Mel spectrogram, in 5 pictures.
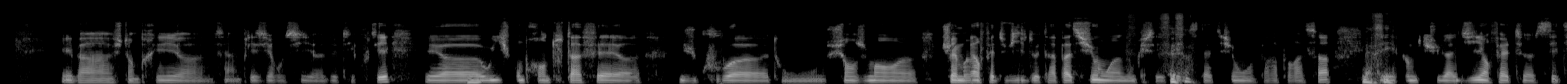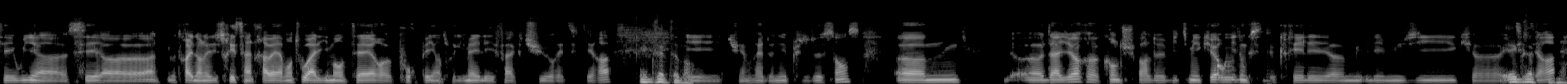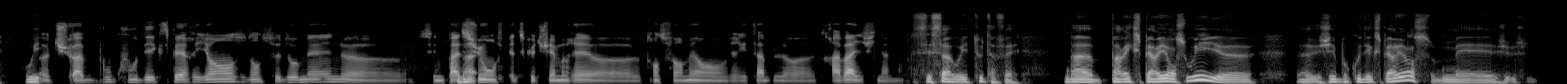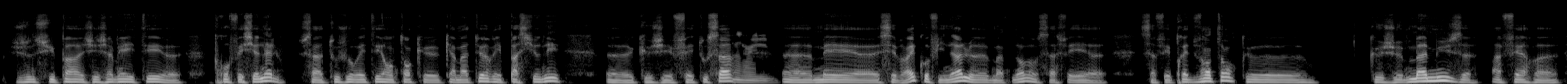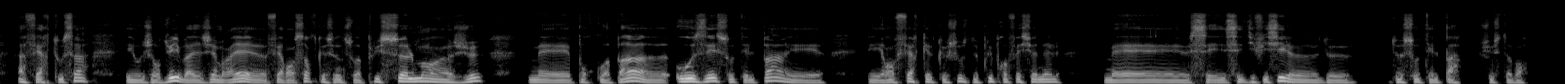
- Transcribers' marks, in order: tapping; in English: "beatmaker"; stressed: "passionné"; stressed: "m'amuse"; stressed: "oser"; other background noise
- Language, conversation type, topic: French, advice, Comment surmonter ma peur de changer de carrière pour donner plus de sens à mon travail ?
